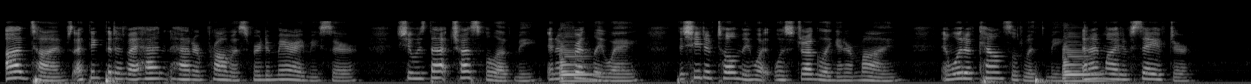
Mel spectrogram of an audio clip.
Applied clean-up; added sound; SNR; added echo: none; Wind instrument, woodwind instrument; 0 dB; reverberation time 0.3 s.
